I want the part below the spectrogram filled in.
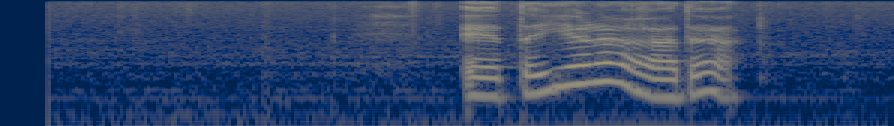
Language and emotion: Russian, positive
